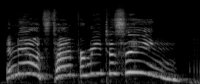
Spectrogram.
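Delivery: very high, loud little bird voice; high-pitched chirpy bird character. A narrator's reading. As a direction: squeak it out as a tiny bird. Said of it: "said the Bee".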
